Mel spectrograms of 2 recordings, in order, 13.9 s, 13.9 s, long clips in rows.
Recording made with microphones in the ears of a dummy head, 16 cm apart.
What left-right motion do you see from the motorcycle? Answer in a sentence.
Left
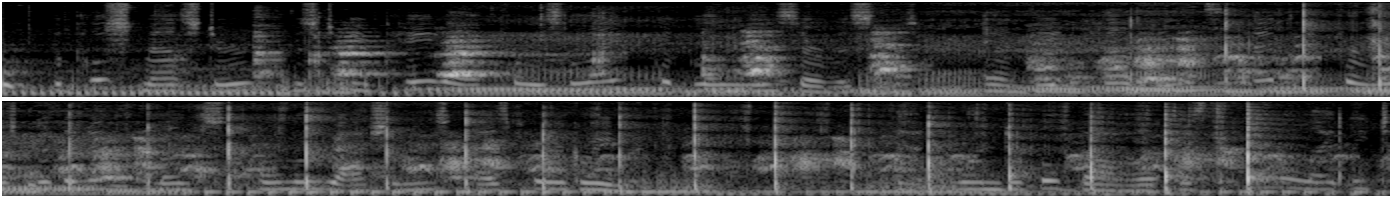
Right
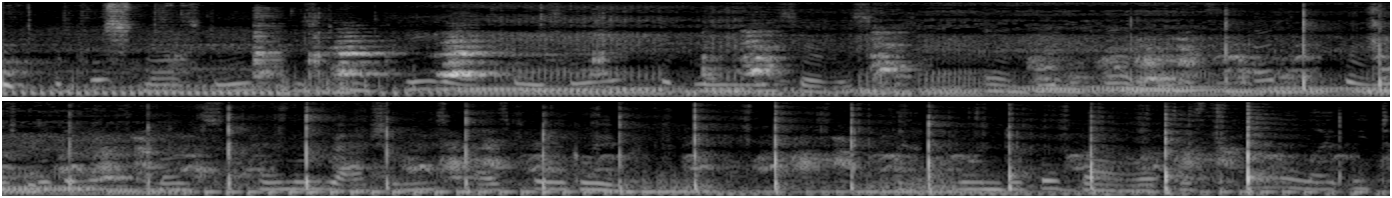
You can hear the motorcycle travel towards the left.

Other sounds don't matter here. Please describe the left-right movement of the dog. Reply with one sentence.
You can hear the dog move to the left.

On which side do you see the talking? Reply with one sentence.
You can hear the talking on the left.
